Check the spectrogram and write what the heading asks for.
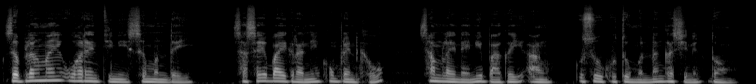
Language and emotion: Bodo, fearful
